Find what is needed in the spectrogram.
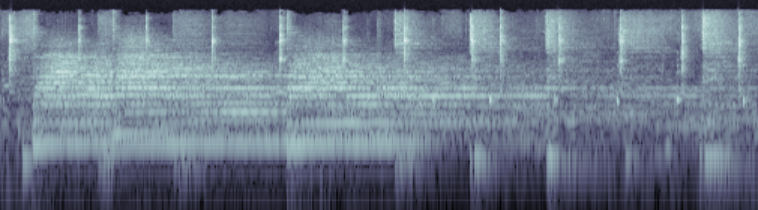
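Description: Traditional funeral band music: a horn holds a long, loud note, shifting to another note about two seconds in and fading out near the end, over percussion strikes roughly twice a second.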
